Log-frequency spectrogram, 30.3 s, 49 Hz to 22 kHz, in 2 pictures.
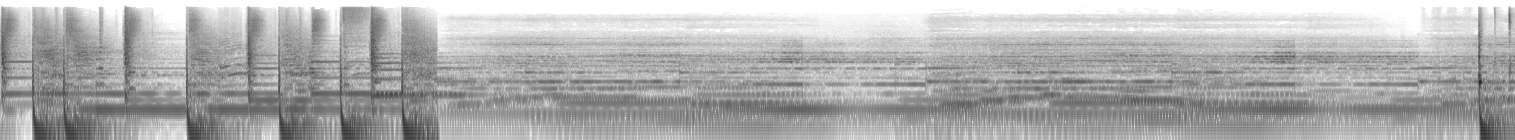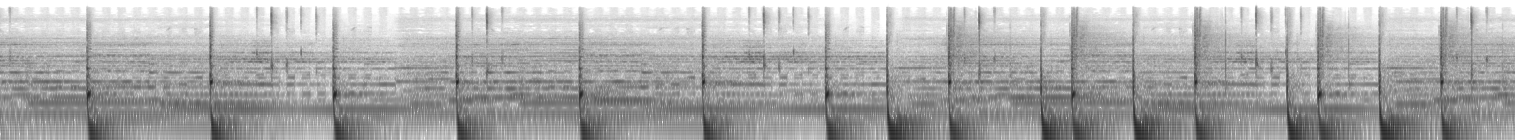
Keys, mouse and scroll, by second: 0.0-1.3 typing, 2.4-4.1 drag, 6.3-7.9 scroll down 1, 7.9 click, 11.0 click, 17.1 click, 19.5 Return, 22.2 click, 26.1 Return, 28.3 click, 30.2 Return.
